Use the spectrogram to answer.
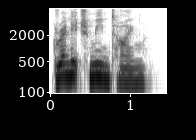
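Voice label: "greenwich mean time", British English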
